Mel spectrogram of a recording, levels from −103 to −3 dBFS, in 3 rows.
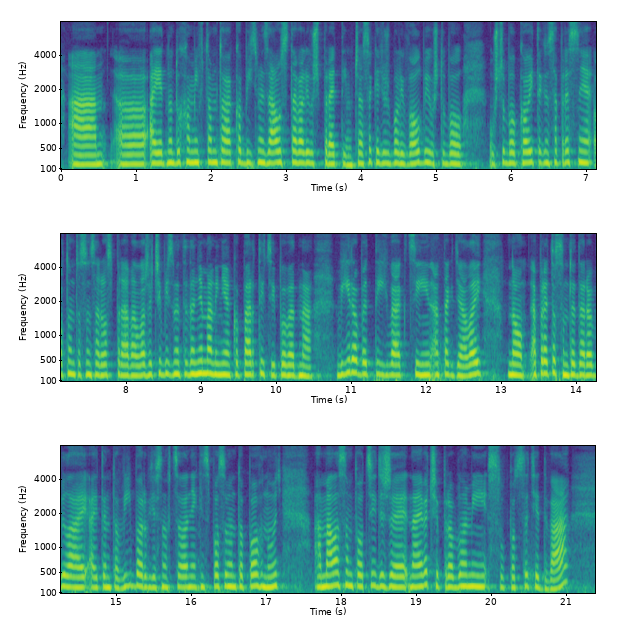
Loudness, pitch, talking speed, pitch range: -17 LUFS, 215 Hz, 215 wpm, 205-220 Hz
